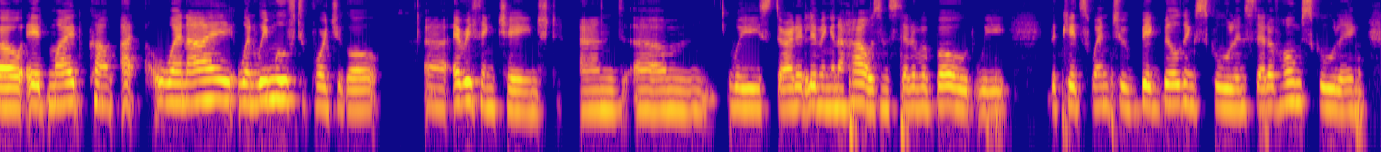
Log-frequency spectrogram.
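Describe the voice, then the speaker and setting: A woman with a Dutch accent, fairly low pitch, fairly even intonation and a fairly slow pace. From southern Netherlands. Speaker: life coach. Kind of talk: podcast interview.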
